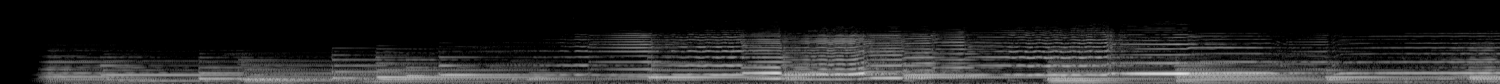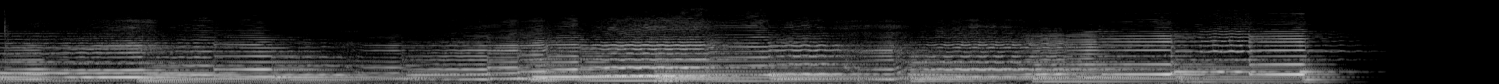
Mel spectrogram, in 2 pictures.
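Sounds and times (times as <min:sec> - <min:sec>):
piano trio in D minor: 0:00.4 - 0:28.5.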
